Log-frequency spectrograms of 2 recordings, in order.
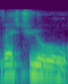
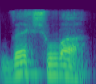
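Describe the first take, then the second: First: The middle has a sh sound, ending shio. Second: The middle has a sh sound, ending shwa. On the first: "or Vekshio" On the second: "not Vekshwa"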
